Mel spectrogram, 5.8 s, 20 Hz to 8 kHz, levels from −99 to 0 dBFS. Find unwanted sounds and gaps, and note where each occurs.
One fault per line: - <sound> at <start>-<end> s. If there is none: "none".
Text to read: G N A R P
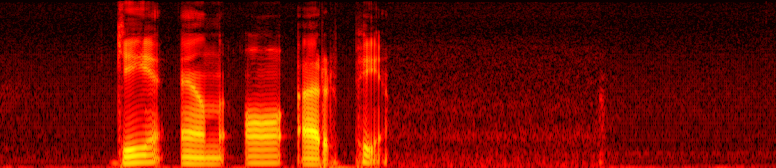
none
